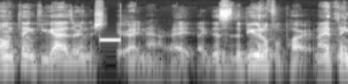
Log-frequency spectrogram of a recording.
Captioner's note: beep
